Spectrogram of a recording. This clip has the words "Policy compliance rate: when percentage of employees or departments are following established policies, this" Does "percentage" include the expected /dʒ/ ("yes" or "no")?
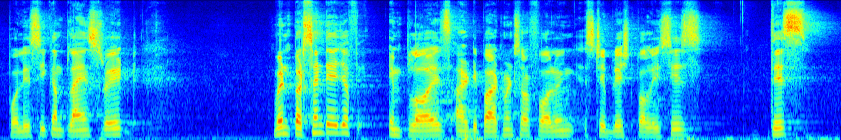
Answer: yes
